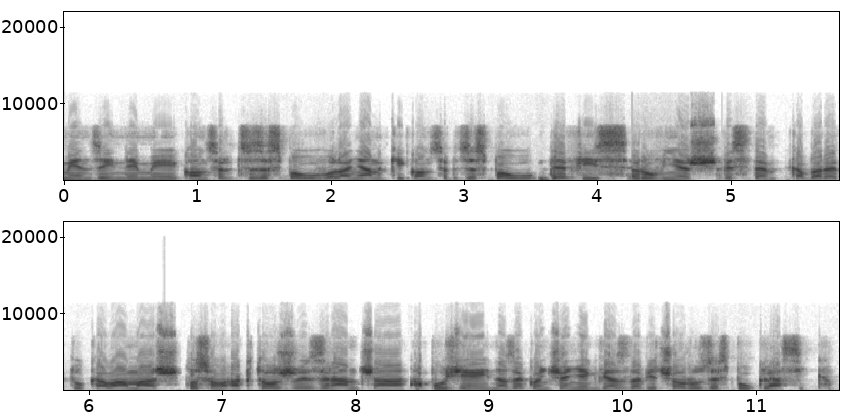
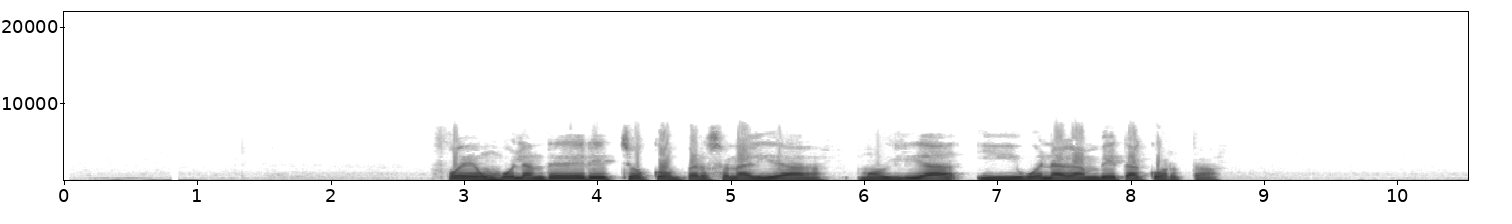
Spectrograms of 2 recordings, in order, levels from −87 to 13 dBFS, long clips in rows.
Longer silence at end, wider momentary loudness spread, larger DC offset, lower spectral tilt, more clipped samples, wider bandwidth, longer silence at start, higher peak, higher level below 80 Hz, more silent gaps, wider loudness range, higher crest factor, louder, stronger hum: second, 0.05 s vs 1.9 s; about the same, 8 LU vs 7 LU; neither; second, 0 dB/octave vs -10 dB/octave; neither; first, 11.5 kHz vs 6.6 kHz; second, 0 s vs 2.9 s; about the same, 0 dBFS vs -2 dBFS; second, -66 dBFS vs -54 dBFS; neither; about the same, 4 LU vs 5 LU; about the same, 18 dB vs 14 dB; about the same, -15 LUFS vs -13 LUFS; neither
